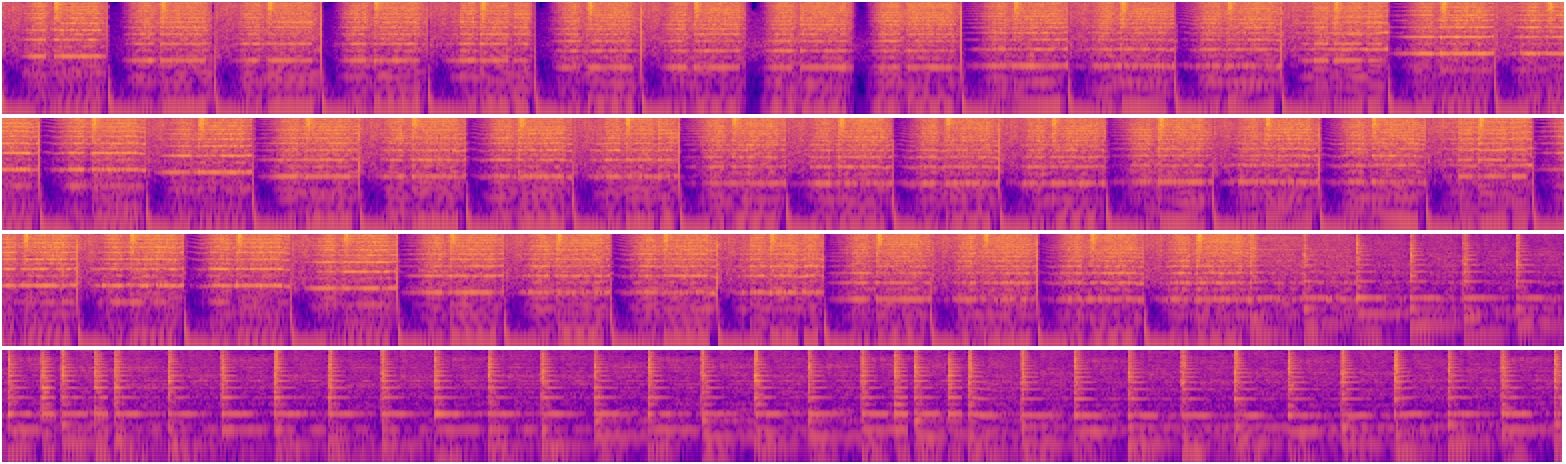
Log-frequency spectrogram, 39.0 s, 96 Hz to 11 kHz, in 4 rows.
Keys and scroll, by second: 8.1 ctrl+-, 9.4 ctrl+=, 17.0 ctrl+-, 22.4 ctrl+-, 23.6 ctrl+0.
